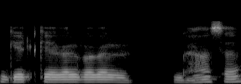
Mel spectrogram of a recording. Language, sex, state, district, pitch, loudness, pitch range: Hindi, male, Bihar, Darbhanga, 115 Hz, -31 LUFS, 110-115 Hz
